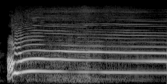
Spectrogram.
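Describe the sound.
A person howls like a wolf, a loud sustained tone that starts with a sharp onset and holds steady, a voice imitating a wolf's howl with no other talk.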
